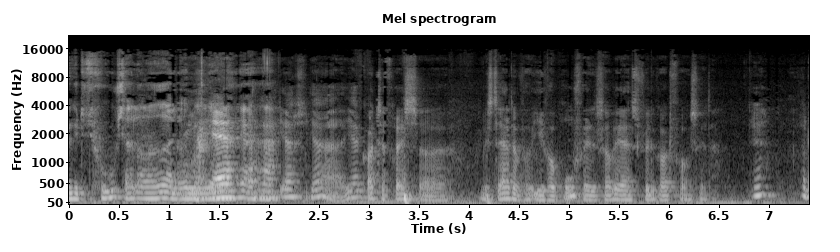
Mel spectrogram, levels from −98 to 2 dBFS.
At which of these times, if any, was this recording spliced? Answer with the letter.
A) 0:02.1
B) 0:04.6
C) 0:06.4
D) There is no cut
A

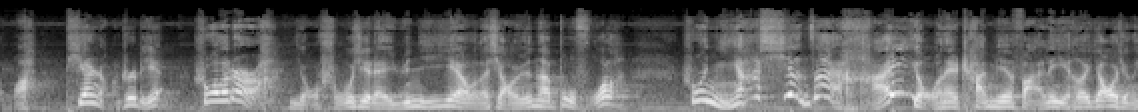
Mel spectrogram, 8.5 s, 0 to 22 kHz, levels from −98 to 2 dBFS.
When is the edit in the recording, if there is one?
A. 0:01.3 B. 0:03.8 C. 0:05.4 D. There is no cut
A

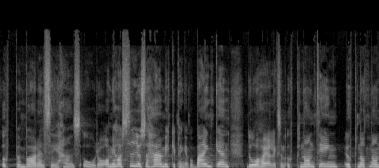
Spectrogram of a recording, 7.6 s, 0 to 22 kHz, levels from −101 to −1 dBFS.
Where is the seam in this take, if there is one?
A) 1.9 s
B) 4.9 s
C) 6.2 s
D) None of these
A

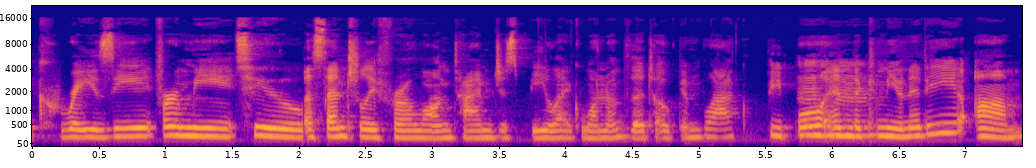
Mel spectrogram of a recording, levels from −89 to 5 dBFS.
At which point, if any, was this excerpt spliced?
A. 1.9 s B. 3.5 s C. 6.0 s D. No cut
D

